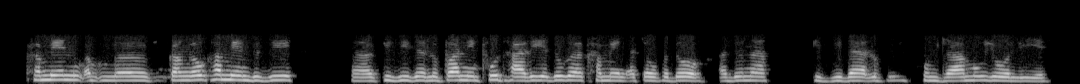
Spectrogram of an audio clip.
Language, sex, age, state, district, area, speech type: Manipuri, female, 45-60, Manipur, Imphal East, rural, conversation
